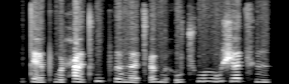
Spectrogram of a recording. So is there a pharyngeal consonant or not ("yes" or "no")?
yes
